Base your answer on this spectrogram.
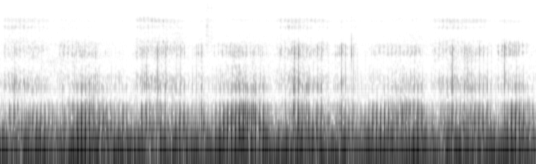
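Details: Eleven-year-old male British Shorthair cat purring loudly; an even, low throbbing rumble with brief soft clicks and small rustling sounds scattered through the purr.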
